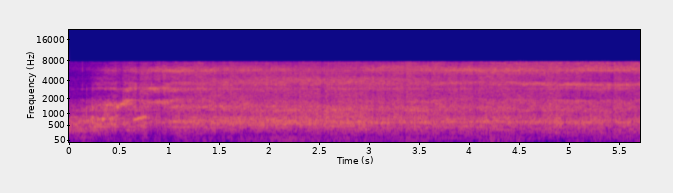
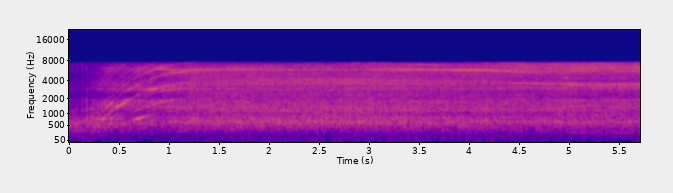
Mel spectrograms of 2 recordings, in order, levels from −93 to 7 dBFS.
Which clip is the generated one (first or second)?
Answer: first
